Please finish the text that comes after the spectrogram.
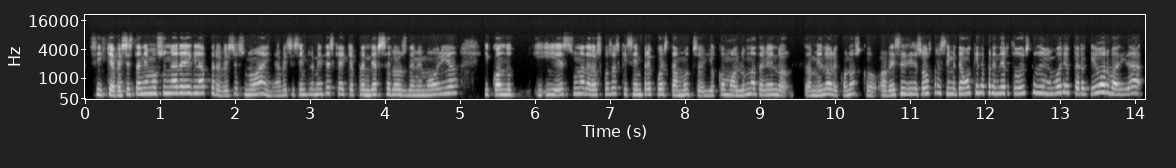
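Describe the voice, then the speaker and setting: A woman's voice: fairly high pitch, fairly even intonation, fast talker, warm tone, dull audio. A woman giving an online lecture to trainee teachers, explaining patiently with frequent fillers. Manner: explanatory, addresses students as vosotros, frequent fillers.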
